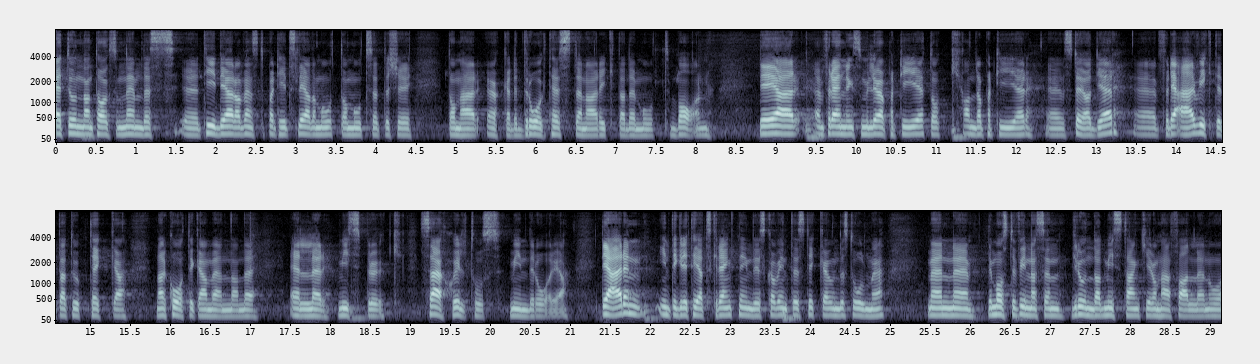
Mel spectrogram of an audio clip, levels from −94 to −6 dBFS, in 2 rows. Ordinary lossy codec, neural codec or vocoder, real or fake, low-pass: none; none; real; none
